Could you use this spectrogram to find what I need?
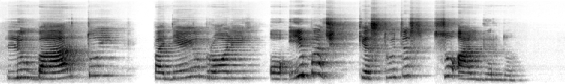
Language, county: Lithuanian, Vilnius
